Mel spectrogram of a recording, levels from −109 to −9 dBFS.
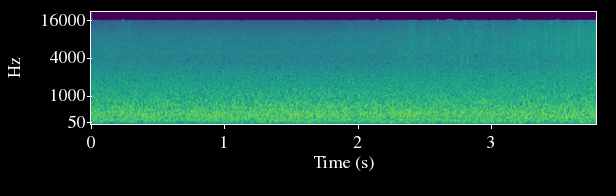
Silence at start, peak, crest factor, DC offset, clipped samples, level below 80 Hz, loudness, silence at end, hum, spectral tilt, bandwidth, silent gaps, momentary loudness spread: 0 s; -14 dBFS; 14 dB; under 0.1%; under 0.1%; -48 dBFS; -28 LUFS; 0 s; none; -5 dB/octave; 16.5 kHz; none; 1 LU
